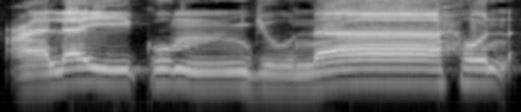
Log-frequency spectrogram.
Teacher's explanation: Bukan huruf ba, bukan huruf mim di depannya sini, maka berarti ini hukumnya adalah izhar syafawi. Karena dia izhar maka dibaca jelas, tidak berdengung. Jadi dibaca pendek saja.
